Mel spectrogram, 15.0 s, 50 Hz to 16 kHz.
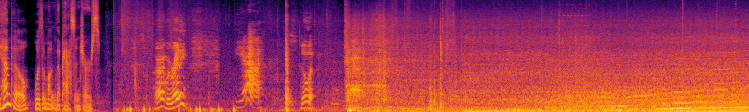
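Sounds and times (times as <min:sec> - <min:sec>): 
speech: 0:00.0 - 0:04.1, 0:04.8 - 0:05.3, 0:06.0 - 0:07.6
vintage car engine rumbling: 0:06.9 - 0:14.9.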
